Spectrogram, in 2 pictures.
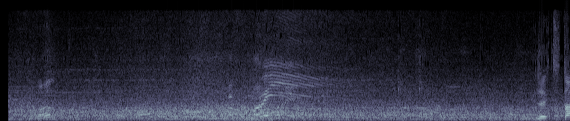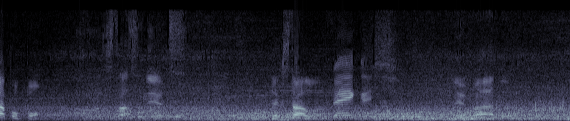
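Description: A young woman talks close by, outdoors.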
